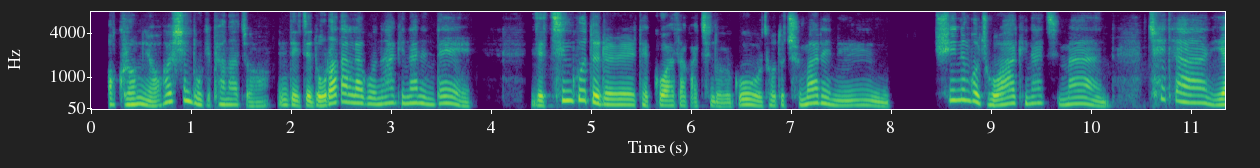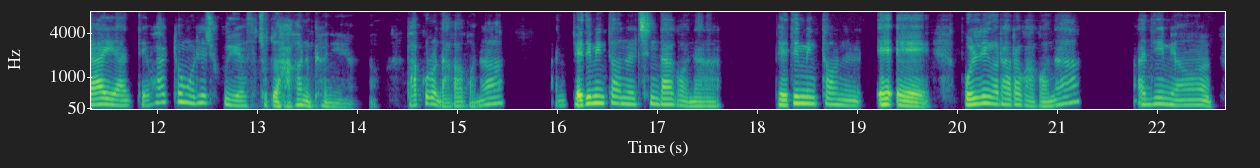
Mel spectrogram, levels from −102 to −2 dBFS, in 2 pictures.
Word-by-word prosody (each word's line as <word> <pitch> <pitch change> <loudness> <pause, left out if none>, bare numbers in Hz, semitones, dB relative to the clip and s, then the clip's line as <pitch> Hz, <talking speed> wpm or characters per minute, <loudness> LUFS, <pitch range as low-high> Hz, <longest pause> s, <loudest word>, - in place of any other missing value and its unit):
어 180 - -2
그럼요. 170 -6 +1
훨씬 275 +4 +4
보기 175 - -3
편하죠. 165 -7 -5
근데 160 -1 -1
이제 145 0 +1
놀아달라고는 205 - +3
하긴 215 -1 -4
하는데 200 - -1 0.6
이제 145 - +3
친구들을 175 - +3
데리고 145 0 -1
와서 145 -1 0
같이 125 +2 -5
놀고 135 +6 -1
저도 145 +2 -6
주말에는 155 - -1 0.5
쉬는 305 0 +1
걸 255 - +4
좋아하긴 195 +5 +1
하지만 185 - -4 0.4
최대한 240 - -1
이 170 - +4
아이한테 165 -4 +1
활동을 235 - -2
해 225 - 0
주기 185 -6 -7
위해서 140 -2 -6
저도 - - -4
나가는 135 +3 -2
편이에요. 110 -6 -10 0.5
밖으로 155 +6 -2
나가거나 135 - -5 0.5
아니면 145 - -14
배드민턴을 205 -3 +5
친다거나, 145 -10 -1 0.6
배드민턴을 170 -4 +1 0.2
예 175 +1 +9
예 130 -6 +4 0.3
볼링을 185 +2 +4
하러 170 -1 -1
가거나 145 - -5 0.5
아니면 160 -5 -3
170 Hz, 315 characters per minute, -24 LUFS, 145-205 Hz, 0.6 s, 예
